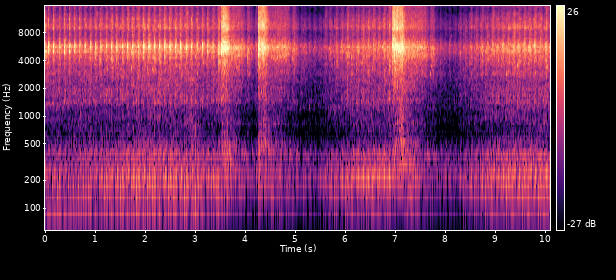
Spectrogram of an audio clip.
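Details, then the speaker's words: Suzuki Boulevard C50 V-twin, new fuel injector and Cobra FI2000 fuel controller installed, warming up: loping idle with two clean throttle blips rising and settling smoothly, valve tick audible, considered normal; normal revving. "i think it sounds awesome"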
